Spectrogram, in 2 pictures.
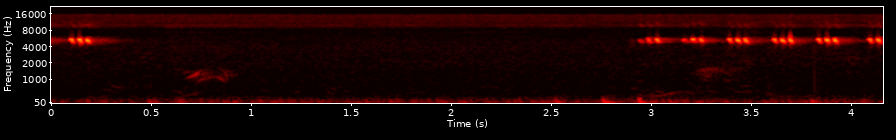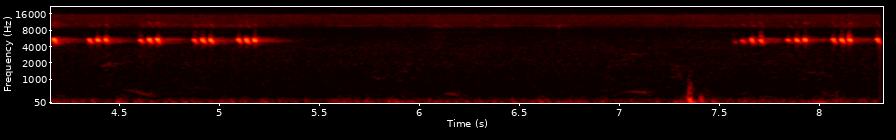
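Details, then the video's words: Grass insects in morning song: a steady run of about ten high, ringing pulses followed by a pause, then another run starting, with low rumbling noise and a brief thump underneath. "풀벌레의 아침 노래"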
